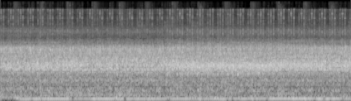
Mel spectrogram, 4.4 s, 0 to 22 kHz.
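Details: 2011 Hyundai i20 petrol engine idling during a misfire diagnosis with coil packs unplugged one at a time. Slightly uneven low thrum. Unplugging cylinder 2 makes no change, so cylinder 2 is the dead, non-firing cylinder; injectors and coils are next to be swapped.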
